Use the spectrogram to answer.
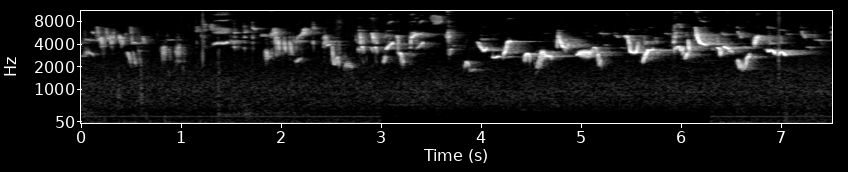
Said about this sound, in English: So although we're I mean, although we're talking mostly about winter birds, it's probably worth listening to the, the summer song of a blackcap here so people can hear how beautiful it is for themselves themselves.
